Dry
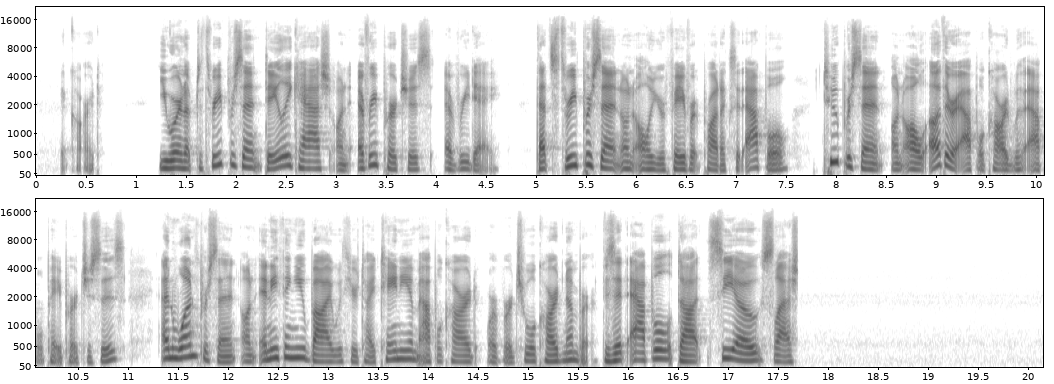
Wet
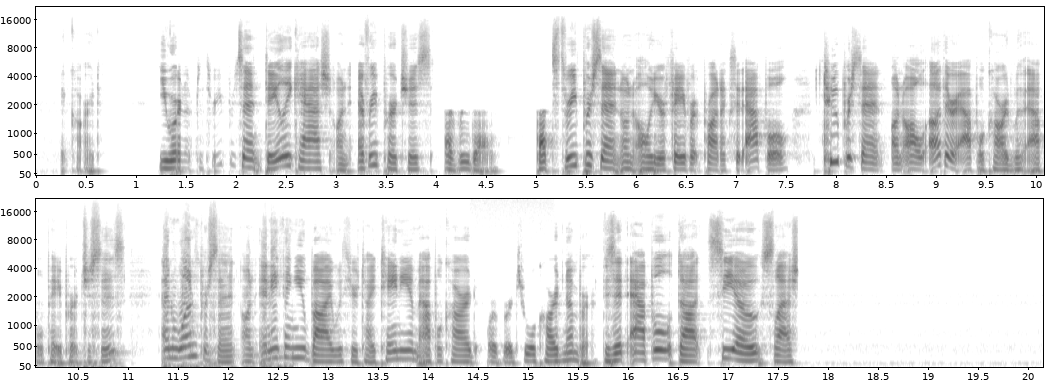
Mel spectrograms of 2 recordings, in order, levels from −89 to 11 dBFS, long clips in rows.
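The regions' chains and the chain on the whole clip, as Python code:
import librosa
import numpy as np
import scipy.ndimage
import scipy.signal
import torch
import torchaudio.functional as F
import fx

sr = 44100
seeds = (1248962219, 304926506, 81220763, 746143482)

y = fx.chain(x, sr, fx.lowpass(hz=4700.0, slope=24),
    fx.peak_eq(hz=120.0, db=-4.5, octaves=0.28),
    fx.level_steps(step_db=24), at=(1.4, 2.03))
y = fx.chain(y, sr, fx.brickwall_lowpass(high_hz=1700.0),
    fx.peak_eq(hz=780.0, db=9.5, octaves=1.1),
    fx.notch(hz=620.0, q=5.5), at=(4.01, 5.17))
y = fx.chain(y, sr, fx.lowpass(hz=7500.0, slope=12),
    fx.bass_treble(bass_db=-14, treble_db=-6),
    fx.band_squash(depth_pct=100), at=(6.18, 9.41))
y = fx.chain(y, sr, fx.high_shelf(hz=3800.0, db=6.5),
    fx.hum_notches(base_hz=60, count=6),
    fx.tube_stage(drive_db=22.0, bias=0.7), at=(10.45, 12.65))
y = fx.envelope_sharpen(y, sr, power=2.0, at=(14.4, 15.26), fade=0.02)
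y = fx.peak_eq(y, sr, hz=3200.0, db=-7.0, octaves=1.7, at=(14.4, 15.26), fade=0.02)
y = fx.dmg_noise_colour(y, sr, seeds[0], colour='violet', level_db=-62.0, at=(14.4, 15.26), fade=0.02)
y = fx.chain(y, sr, fx.highpass(hz=150.0, slope=12),
    fx.high_shelf(hz=11000.0, db=6.5), at=(15.83, 16.84))
y = fx.peak_eq(y, sr, hz=100.0, db=13.0, octaves=0.37)
y = y + 0.82 * np.pad(y, (int(2.4 * sr / 1000.0), 0))[:len(y)]
y = fx.dynamic_eq(y, sr, hz=3500.0, q=3.6, threshold_db=-48.0, ratio=4.0, max_db=6)
y = y * librosa.db_to_amplitude(-9.0)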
